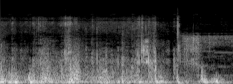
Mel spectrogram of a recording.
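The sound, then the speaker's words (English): Hooves of a ridden horse clip-clop in a steady, uneven rhythm, loud and continuous against a rumbling outdoor background, with one sharper knock partway through, in an Ashtabula Police encounter. “Stop your horse. Stop your horse.”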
